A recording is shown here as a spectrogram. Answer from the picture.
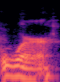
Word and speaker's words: we're: what we're gonna do often then that gets reduced one step further down to sound more like were so it's correct to say we're and it's good to practice on that but you can also reduce it and it sounds a little bit more like the word were so you'll hear that's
